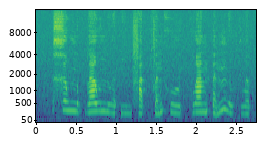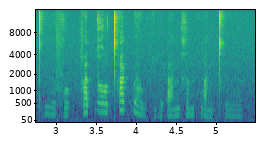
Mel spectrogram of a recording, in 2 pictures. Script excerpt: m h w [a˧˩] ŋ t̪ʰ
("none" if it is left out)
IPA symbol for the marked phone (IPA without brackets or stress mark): a˧˩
